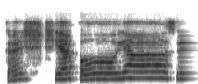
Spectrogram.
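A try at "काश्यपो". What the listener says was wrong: Just notice that in Kashyapo, the first and third syllables are the lower swaram, but the middle syllables should be the middle. So they're not all down. It goes down, middle, down.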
